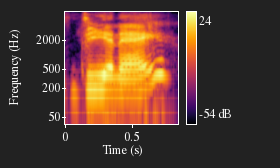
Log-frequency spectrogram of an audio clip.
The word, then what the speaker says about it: DeNA: that company is spelled yeah DNA DNA it's DNA yes that's how it's pronounced even though there's a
